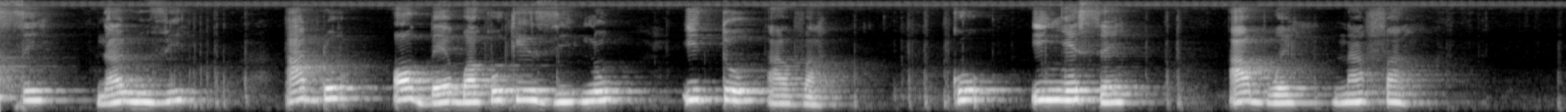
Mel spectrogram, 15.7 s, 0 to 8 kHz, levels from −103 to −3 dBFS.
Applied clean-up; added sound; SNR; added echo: none; none; none; reverberation time 0.7 s.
